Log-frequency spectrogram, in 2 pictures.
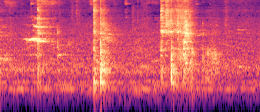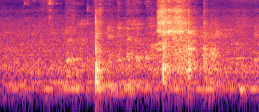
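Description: A spoon scrapes and clinks against a pot while chicken biryani mixture is stirred, with intermittent bursts of metallic clatter over a low background hum.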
